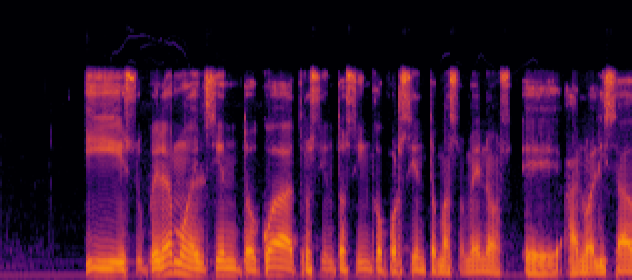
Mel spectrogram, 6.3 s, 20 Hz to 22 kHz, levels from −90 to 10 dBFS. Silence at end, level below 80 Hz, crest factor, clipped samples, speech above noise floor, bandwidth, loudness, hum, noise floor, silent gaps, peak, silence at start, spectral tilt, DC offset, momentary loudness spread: 0 s; -58 dBFS; 14 dB; under 0.1%; 38 dB; 8.6 kHz; -19 LUFS; none; -57 dBFS; none; -6 dBFS; 0.85 s; -4 dB/octave; under 0.1%; 5 LU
